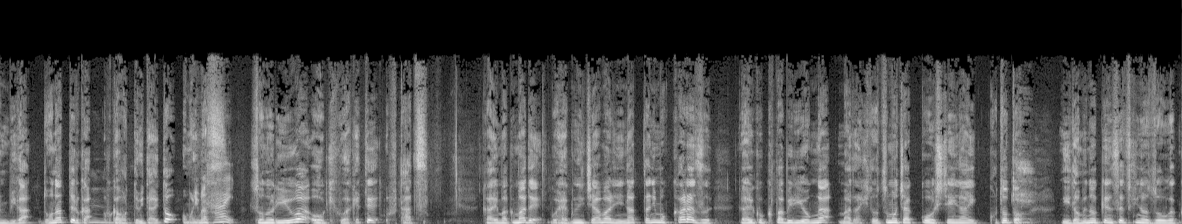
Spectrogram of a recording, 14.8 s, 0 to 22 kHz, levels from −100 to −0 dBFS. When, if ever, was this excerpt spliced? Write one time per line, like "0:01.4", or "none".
0:03.0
